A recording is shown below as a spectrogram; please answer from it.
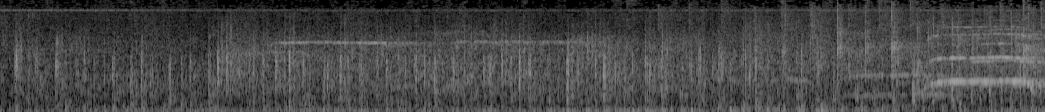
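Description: Hooves of a Paso Fino gelding in the classic fino gait: a rapid, even patter of short, light hoof strikes, the four-beat footfall of the breed's gait.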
